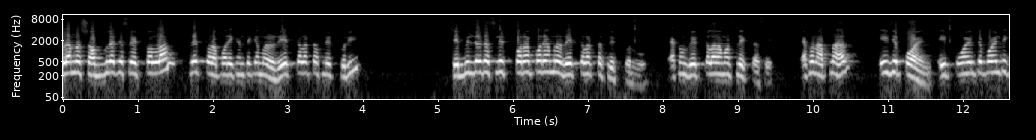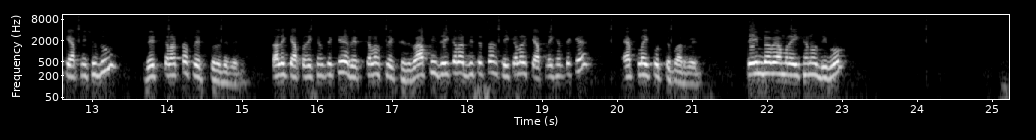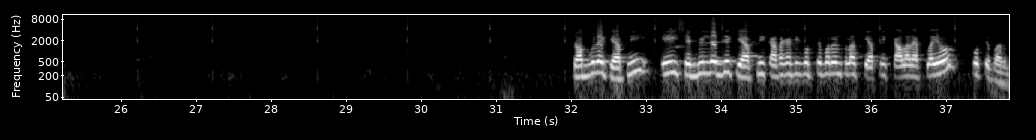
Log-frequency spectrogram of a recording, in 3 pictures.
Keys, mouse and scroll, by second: 4.4 ctrl+z, 10.4 alt+scroll up 1, 13.2 scroll down 1, 14.4 alt+scroll down 1, 14.6 space, 21.5 alt+scroll up 1, 23.7 alt+scroll down 1, 24.0 space.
